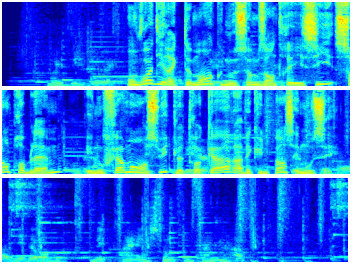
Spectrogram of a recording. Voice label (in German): Erlaervideo fr medizinisch souveraen; BOWA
